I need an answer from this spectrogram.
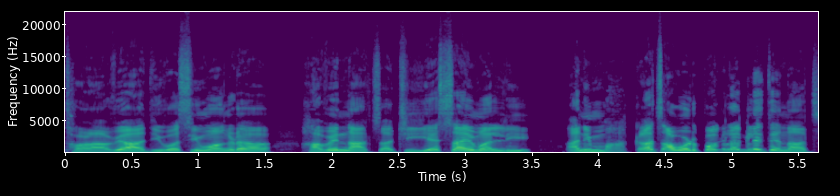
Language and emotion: Goan Konkani, happy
